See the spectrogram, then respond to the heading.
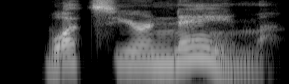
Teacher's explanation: My voice falls on name. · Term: falling intonation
